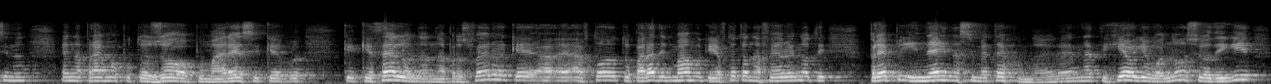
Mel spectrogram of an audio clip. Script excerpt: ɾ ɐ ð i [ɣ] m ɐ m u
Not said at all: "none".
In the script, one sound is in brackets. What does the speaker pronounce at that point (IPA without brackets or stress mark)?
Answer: ɣ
